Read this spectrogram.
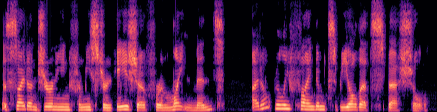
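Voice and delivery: plain reading voice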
